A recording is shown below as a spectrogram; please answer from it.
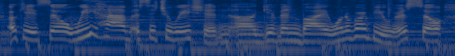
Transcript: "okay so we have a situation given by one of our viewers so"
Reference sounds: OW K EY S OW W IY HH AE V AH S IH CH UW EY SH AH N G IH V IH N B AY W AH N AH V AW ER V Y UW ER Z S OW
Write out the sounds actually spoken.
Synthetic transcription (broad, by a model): OW K EY S OW W IY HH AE V AH S IH CH UW EY SH AH N G IH V IH N B AY W AH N AH V AW ER V Y UW ER Z S OW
